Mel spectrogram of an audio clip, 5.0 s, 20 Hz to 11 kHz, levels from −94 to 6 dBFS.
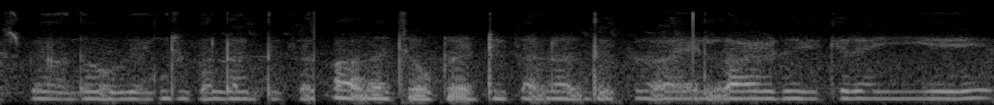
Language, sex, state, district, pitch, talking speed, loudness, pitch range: Hindi, male, Bihar, Madhepura, 225 Hz, 180 wpm, -42 LUFS, 220-230 Hz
